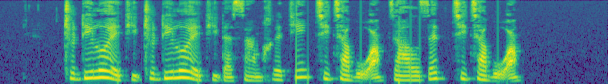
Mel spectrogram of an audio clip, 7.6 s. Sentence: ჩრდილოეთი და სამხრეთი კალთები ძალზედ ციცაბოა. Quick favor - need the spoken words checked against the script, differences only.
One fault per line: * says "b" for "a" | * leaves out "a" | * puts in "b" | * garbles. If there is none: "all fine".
* puts in "ჩრდილოეთი"
* says "ციცაბოა" for "კალთები"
